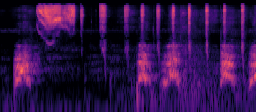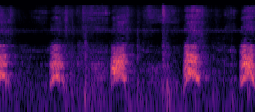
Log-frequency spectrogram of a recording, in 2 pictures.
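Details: Three-year-old female Saint Bernard barking as a guard dog: a run of about nine deep, full barks in quick succession, with a few sharp clicks and a brief high rustle near the start.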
